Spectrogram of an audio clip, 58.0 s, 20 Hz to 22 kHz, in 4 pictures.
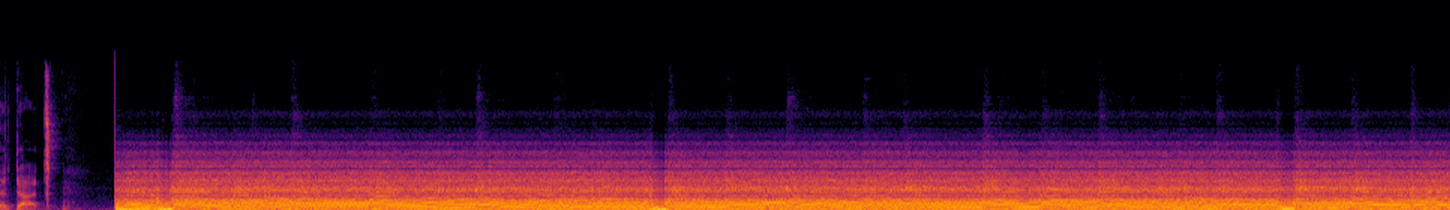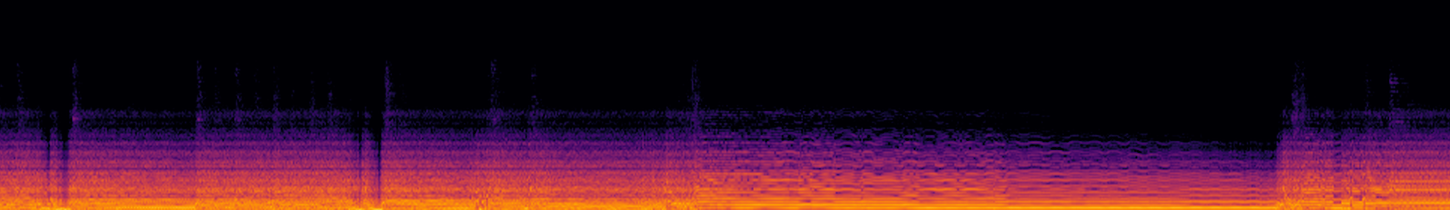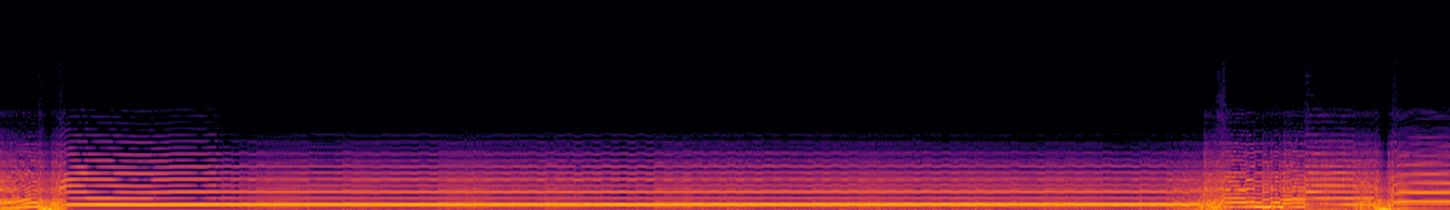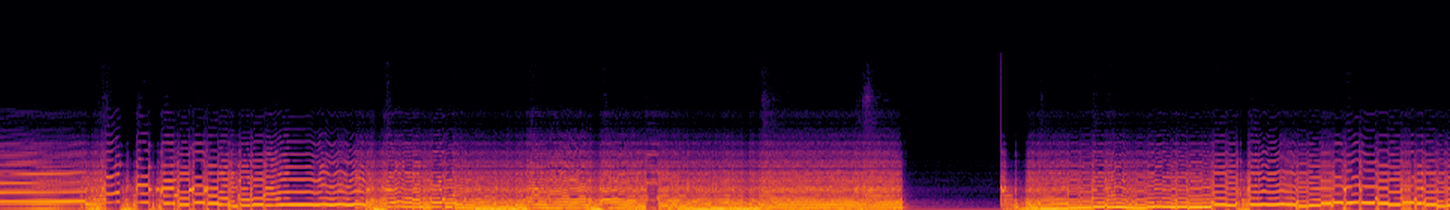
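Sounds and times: distorted electric guitar lead: 1.2 - 58.0.

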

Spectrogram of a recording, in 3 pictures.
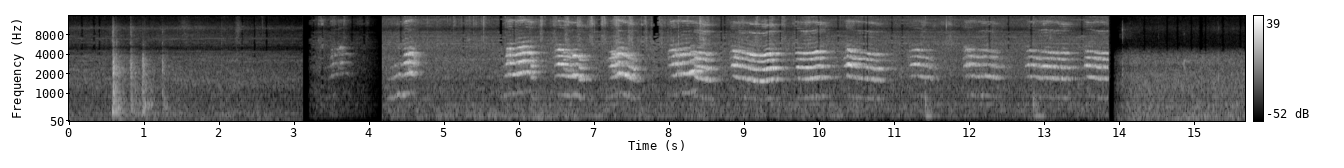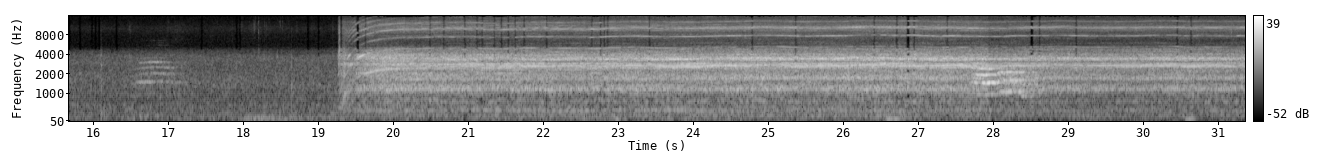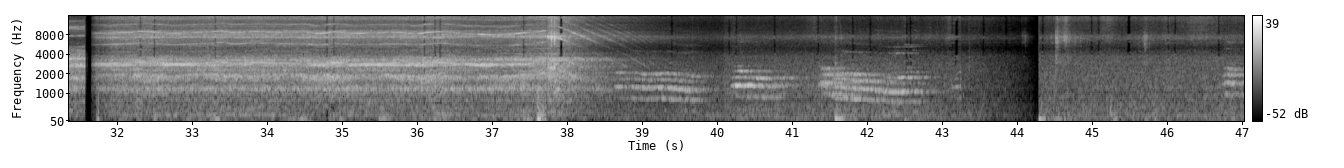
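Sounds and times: cat meowing: 16.6 - 17.3, 27.7 - 28.5
electric mixer motor whine: 19.2 - 39.0.

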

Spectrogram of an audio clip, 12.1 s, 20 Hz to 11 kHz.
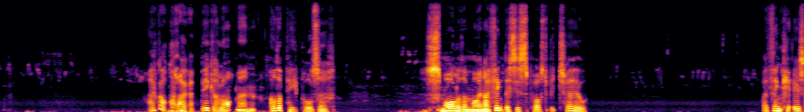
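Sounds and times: faint bird chirping: 0.0 - 12.0.

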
